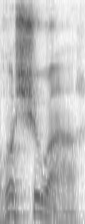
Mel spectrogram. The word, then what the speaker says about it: Rochechouart: Or Rochechouart is probably the way the locals pronounce it, which is in central France.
